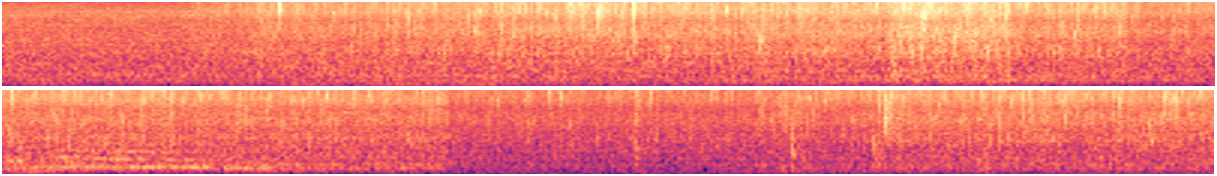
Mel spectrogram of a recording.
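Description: Commercial kitchen noise: the range's exhaust hood fan runs with a steady low hum while the stove gives a continuous crackling sizzle. The sound drops in level about two-thirds of the way through.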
